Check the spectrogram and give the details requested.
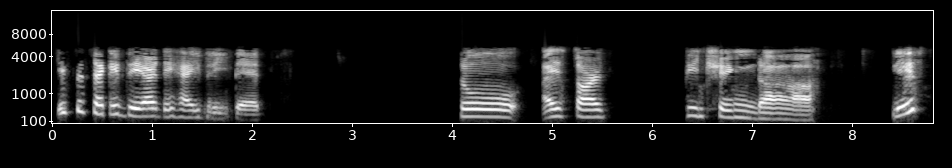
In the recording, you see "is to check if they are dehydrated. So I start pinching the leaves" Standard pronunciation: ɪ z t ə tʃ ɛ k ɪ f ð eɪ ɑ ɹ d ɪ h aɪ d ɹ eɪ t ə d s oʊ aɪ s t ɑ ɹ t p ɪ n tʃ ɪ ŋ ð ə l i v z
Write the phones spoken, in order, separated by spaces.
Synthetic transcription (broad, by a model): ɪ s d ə s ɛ k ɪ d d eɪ ɑ ɹ d ɪ h aɪ d ɹ eɪ t ə d s oʊ aɪ s t ɑ ɹ t p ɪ n tʃ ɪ ŋ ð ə l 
